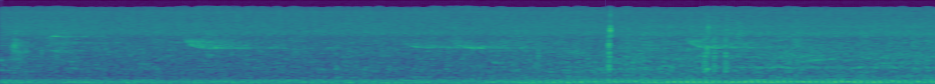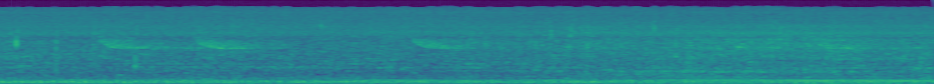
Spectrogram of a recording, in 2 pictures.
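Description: Steady low rumble of outdoor ambience, growing louder about four seconds in, with about a dozen short high-pitched calls from an animal, each falling in pitch, scattered through it.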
